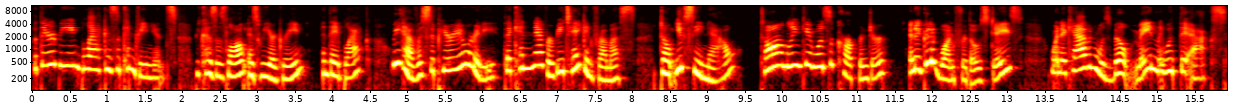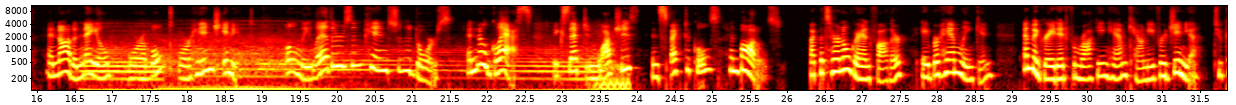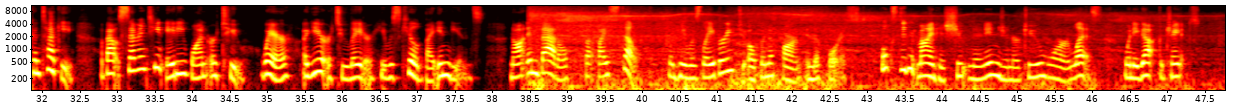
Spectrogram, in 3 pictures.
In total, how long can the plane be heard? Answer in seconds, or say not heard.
17 s.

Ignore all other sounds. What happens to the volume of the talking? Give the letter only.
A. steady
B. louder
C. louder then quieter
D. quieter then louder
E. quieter
A.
